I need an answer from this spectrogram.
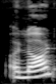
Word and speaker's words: lord: लॉर्ड एंड वर्ड, देखिए spellings कितने different same है. LORD लॉर्ड, WORD वर्ड, but pronunciation is quite different, बहुत ही different है.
